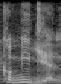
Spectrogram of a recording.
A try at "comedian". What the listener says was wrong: Oh, comedian. Comedian. Now you stress N. Comedian.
